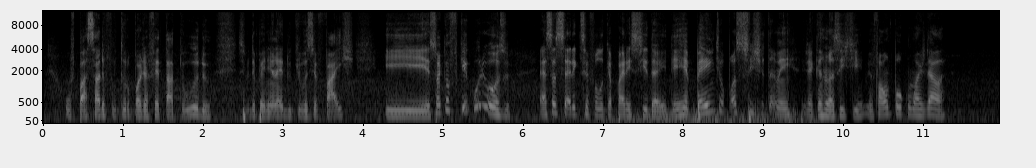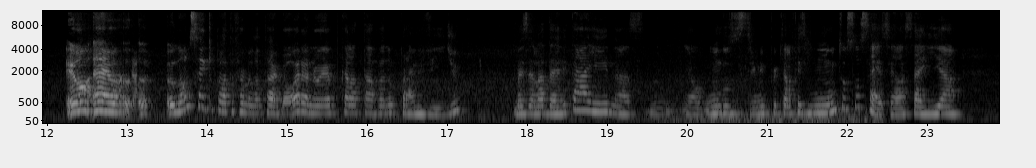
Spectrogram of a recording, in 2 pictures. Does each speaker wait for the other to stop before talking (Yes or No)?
Yes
